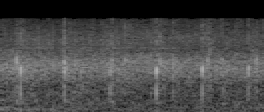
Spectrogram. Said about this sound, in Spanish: Presentamos e invitamos a subir al escenario al equipo de la Secretaría. Convocamos a Juan José López Martí, Director General de Tecnología de la Municipalidad. Un aplauso entonces para este equipo.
